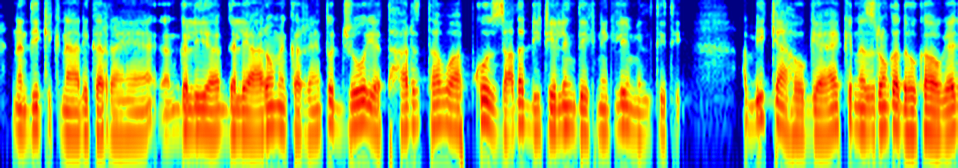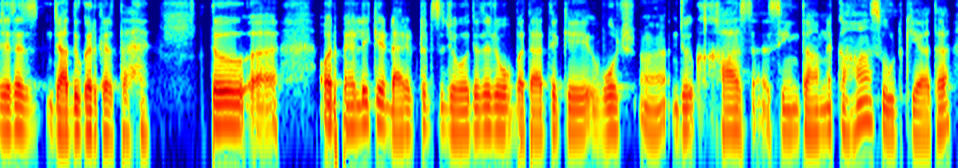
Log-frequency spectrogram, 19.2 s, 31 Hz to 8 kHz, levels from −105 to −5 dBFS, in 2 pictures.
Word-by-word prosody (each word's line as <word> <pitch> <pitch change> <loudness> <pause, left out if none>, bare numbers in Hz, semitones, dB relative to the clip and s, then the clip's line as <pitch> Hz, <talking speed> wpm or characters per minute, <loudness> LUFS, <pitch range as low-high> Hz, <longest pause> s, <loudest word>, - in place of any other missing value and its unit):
नदी 110 +1 0
के 110 - -10
किनारे 100 -1 -1
कर 100 - +2
रहे 95 0 -5
हैं 100 +2 -5
अ, - - -9
गली 110 0 +3
या 105 0 +3
गलियारों 105 +2 +3
में 120 -2 -1
कर 100 - 0
रहे 100 +1 -6
हैं, 110 - -5
तो 140 - +2
जो 125 +5 +3
यथार्थ 120 +2 -2
था 130 - +2
वो 135 -1 0
आपको 135 +5 +2
ज़्यादा 105 +2 +1
डिटेलिंग 115 +2 0
देखने 110 0 -3
के 120 +4 -15
लिए 125 - +2
मिलती 100 -2 -8
थी। - - -20 0.6
अभी 140 - 0
क्या 140 -5 +2
हो 100 -1 -1
गया 100 0 0
है 115 - +3
कि - - -2
नज़रों 115 +1 +2
का 125 -1 +6
धोखा 105 +1 +3
हो 100 -2 +6
गया 110 +3 +4
जैसे 115 +1 +3
स 105 +2 -8 0.2
जादूगर 110 +1 +4
करता - - -2
है - - -8 0.6
तो 130 0 +7
अ, - - 0 0.4
और - - +5
पहले 125 +2 +1
के 135 +1 +1
डायरेक्टर्स 105 +3 -3
जो 110 -2 -1
होते 105 +2 0
थे 120 0 +2
जो 115 -1 +2
बताते 100 +2 -1
कि 105 0 -1
वो 110 +2 0
श - - -12
अ, 105 -1 -5
जो 115 +1 -1
खास 110 -1 -2 0.2
सीन 110 0 -4
था 105 - +2
हमने 110 +2 -4
कहाँ 125 +7 -2
शूट 105 -8 -2
किया 95 -2 -1
था, 115 +4 -1
110 Hz, 210 wpm, -24 LUFS, 105-120 Hz, 0.6 s, तो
